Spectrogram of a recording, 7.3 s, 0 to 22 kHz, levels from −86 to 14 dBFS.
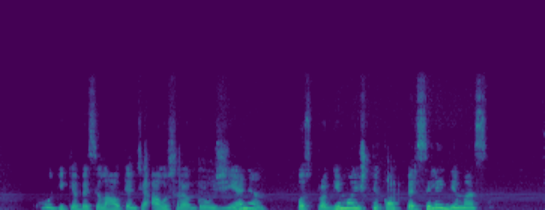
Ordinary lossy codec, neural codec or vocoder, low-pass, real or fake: AAC, 96 kbps; none; 14.4 kHz; real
